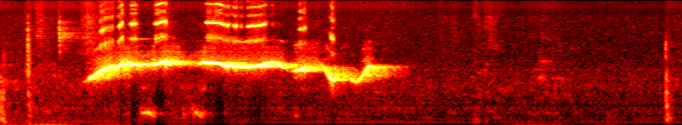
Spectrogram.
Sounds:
Sigh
